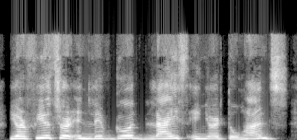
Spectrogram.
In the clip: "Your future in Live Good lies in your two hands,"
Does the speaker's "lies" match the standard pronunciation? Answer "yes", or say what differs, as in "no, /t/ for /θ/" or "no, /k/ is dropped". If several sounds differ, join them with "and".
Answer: no, /s/ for /z/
